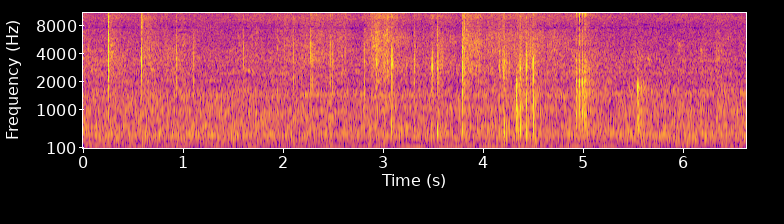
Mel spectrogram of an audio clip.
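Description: Light scratching and rustling of Ragdoll kittens' claws catching on fabric and carpet, in scattered short clicks that bunch together about four seconds in, over a steady low room hum.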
